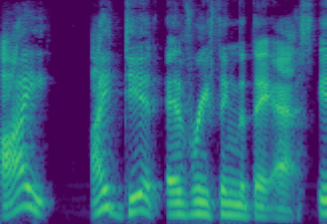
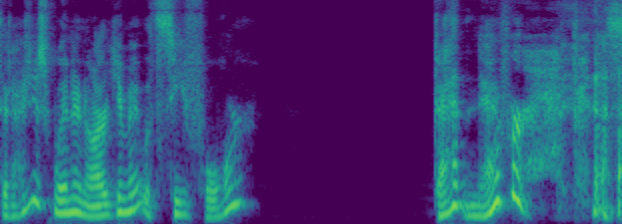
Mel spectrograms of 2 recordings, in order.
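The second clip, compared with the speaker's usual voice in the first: mumbling quietly, higher pitch; 3 semitones higher than usual. Playing a character who looks back and finds the other gone: muttering under breath. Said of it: "I just mutter under my breath".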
